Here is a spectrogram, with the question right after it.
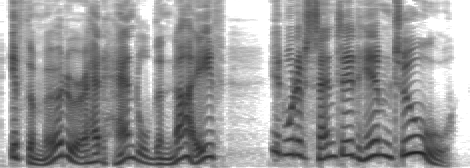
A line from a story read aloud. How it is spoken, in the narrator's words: the inspector objected eagerly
